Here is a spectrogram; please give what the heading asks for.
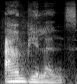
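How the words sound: It is pronounced with English sounds. "ambulance in English"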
